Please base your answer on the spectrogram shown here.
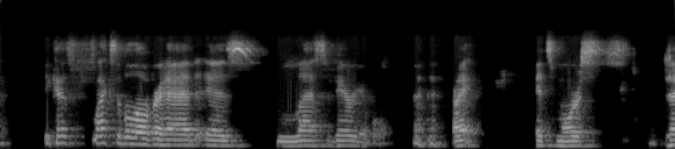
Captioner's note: laugh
